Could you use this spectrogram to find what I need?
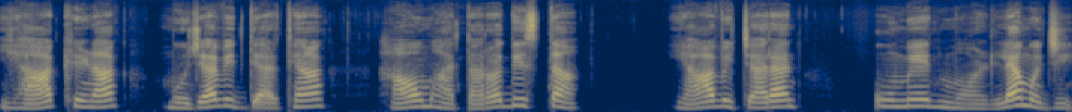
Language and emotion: Goan Konkani, sad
